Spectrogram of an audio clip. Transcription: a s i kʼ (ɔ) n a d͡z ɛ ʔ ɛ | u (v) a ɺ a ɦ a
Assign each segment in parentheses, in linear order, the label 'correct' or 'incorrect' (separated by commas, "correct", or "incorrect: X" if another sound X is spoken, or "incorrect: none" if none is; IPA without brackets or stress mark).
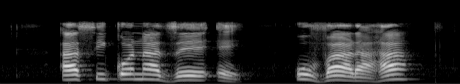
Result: correct, correct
